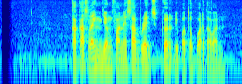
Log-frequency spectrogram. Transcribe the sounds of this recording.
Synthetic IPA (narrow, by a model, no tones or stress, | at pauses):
kakaslaɪŋd͡ʒɨŋfanesabɾɛnt͡ʃkɨrdipɔt̪ɔkəwart̪awan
